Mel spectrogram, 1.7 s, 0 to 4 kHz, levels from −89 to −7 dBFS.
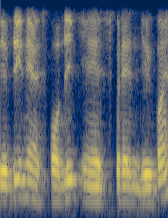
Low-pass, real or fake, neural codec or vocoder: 3.6 kHz; fake; codec, 16 kHz, 1.1 kbps, Voila-Tokenizer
